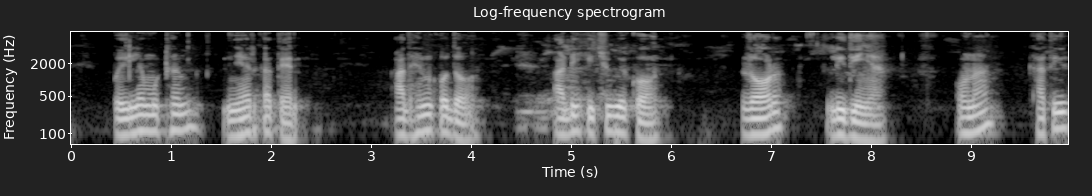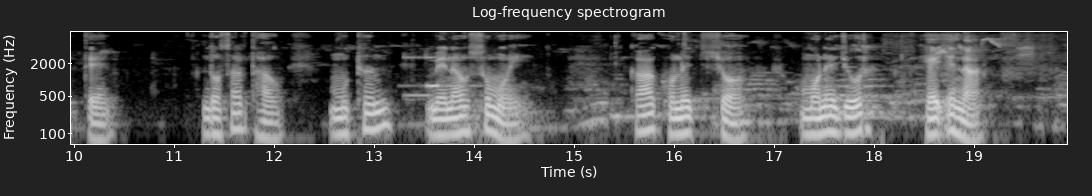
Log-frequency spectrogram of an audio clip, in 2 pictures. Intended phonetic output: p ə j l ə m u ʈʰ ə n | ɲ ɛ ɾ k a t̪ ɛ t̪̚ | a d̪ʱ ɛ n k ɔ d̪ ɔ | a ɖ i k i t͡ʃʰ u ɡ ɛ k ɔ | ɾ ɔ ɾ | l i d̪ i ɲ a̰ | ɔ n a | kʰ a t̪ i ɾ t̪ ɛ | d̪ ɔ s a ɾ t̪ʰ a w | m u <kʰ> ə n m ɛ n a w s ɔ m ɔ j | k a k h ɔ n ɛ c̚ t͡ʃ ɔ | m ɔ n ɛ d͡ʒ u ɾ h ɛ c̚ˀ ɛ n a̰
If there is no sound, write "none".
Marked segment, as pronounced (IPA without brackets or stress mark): ʈʰ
